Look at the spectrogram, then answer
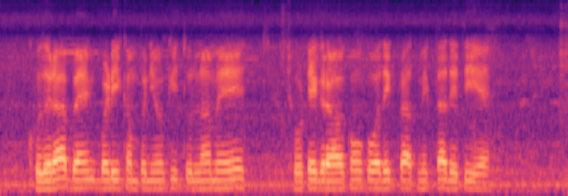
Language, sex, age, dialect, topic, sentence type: Hindi, male, 56-60, Garhwali, banking, statement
